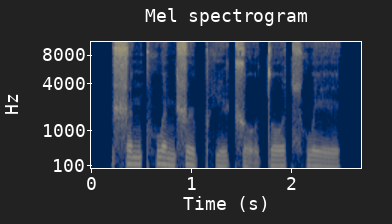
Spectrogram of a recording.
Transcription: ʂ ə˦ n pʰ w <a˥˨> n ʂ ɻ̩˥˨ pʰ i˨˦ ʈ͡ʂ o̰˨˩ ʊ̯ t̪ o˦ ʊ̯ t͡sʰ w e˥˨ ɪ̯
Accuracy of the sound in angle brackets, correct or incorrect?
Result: incorrect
